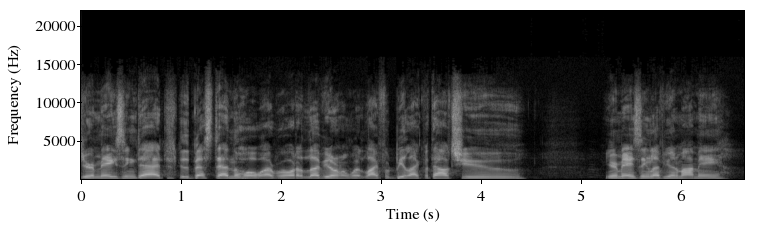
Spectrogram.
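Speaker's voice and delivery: mock sweet-talking, gushing and flattering. Imitating a daughter asking her dad to take her shopping: imitating daughter sweet-talking. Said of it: "you butter 'em up?".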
